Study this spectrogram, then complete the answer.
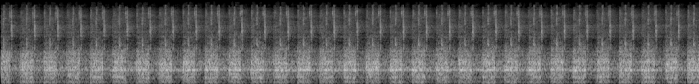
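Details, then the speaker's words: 2001 VW Jetta A4 2.0 with a steady, even knock about twice a second over the idle after overheating; a connecting rod's bearing shells were destroyed, so the bearings need replacing and the rods checked; rod knock. "y aquí está la falla los metales de una biela se hicieron pomada hay que cambiar metales y checar las las bielas que les pasó"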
